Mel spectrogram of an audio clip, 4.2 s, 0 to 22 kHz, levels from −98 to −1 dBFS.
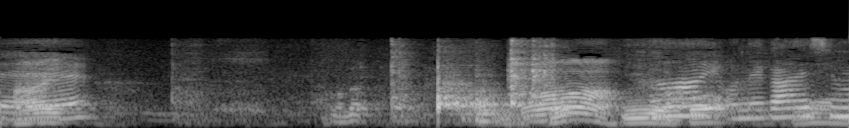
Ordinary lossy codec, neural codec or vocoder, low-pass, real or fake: none; none; 7.2 kHz; real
